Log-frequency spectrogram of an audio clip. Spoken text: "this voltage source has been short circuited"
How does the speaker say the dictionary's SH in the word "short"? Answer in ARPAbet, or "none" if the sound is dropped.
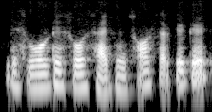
S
